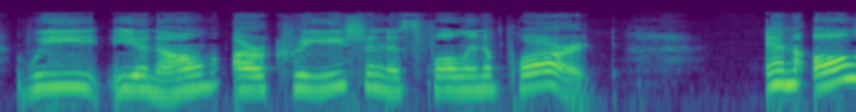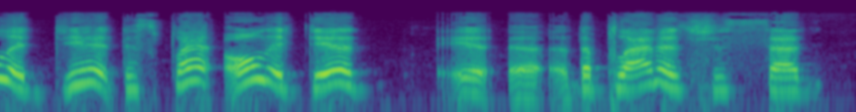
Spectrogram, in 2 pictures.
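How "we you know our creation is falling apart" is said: normal talking voice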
